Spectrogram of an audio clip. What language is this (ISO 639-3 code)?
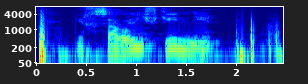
kab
